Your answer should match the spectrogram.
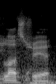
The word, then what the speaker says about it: Lustria: There's there's a brief history of the of um of Lustria. And yeah, you have to pronounce it like that or you're not pronouncing it right.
